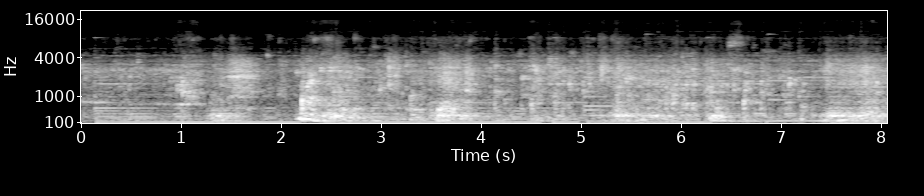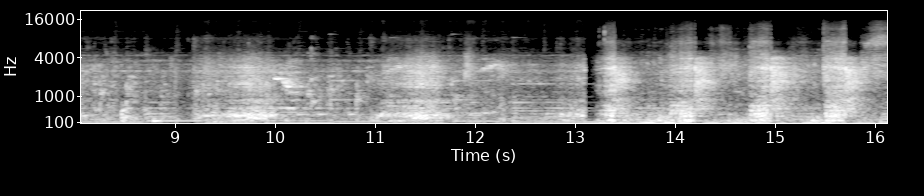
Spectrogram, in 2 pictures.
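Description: Hand-ground maize mixed with water poured from a pot through a plastic strainer into a steel cooking pot, splashing and running, then stirred through the strainer with a spoon, over background music.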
